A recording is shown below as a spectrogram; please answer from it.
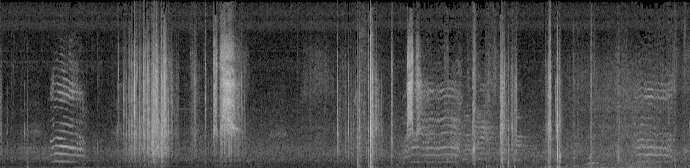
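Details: Stray cats competing for food on a bench in cold winter, one eating while another holds back; several short harmonic meows, rising and falling, some with broad noisy bursts, amid faint background rumble.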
